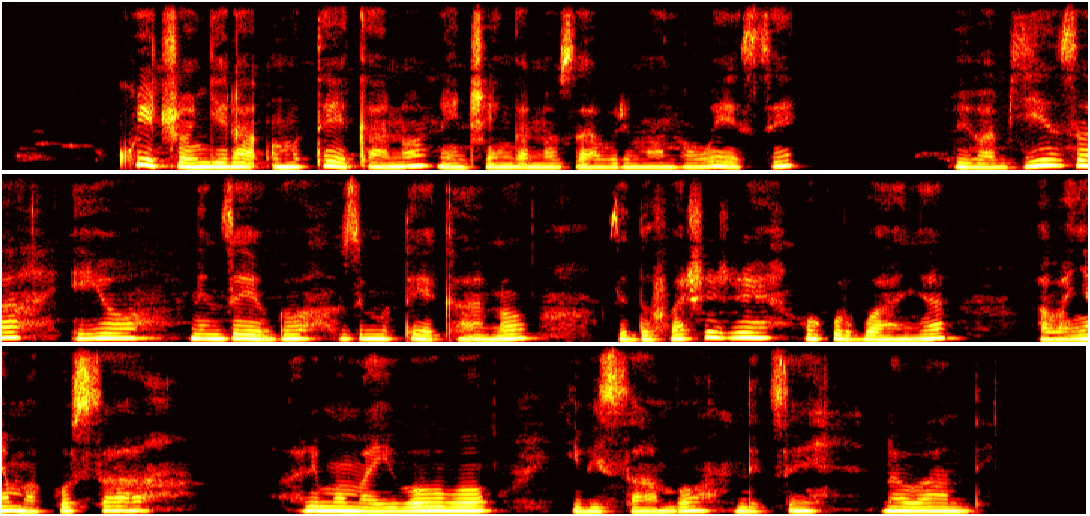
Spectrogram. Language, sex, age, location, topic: Kinyarwanda, female, 25-35, Musanze, government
